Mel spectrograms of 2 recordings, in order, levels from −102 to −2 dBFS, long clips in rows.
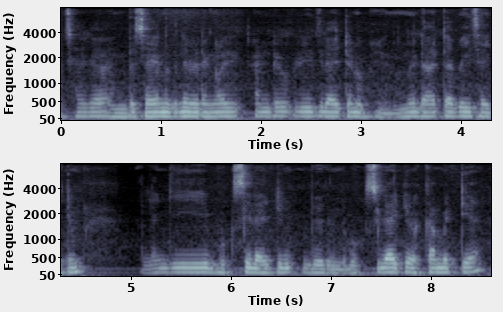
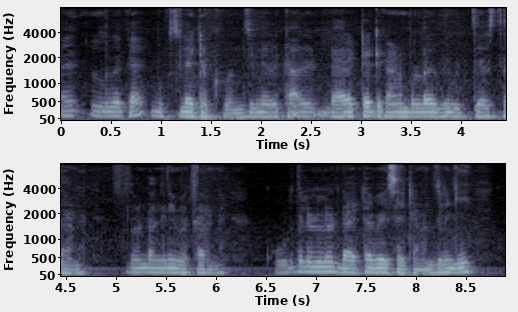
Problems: none marked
